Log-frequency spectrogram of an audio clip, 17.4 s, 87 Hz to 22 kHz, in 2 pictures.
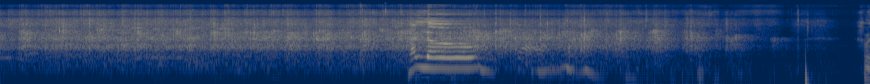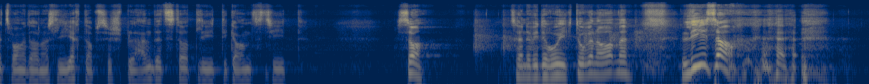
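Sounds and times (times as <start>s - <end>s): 
audience applause: 0.0s - 7.7s, 13.4s - 16.1s
speech: 4.1s - 5.9s, 8.6s - 11.8s, 12.7s - 13.1s, 13.8s - 16.9s
laughter: 16.0s - 17.0s.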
